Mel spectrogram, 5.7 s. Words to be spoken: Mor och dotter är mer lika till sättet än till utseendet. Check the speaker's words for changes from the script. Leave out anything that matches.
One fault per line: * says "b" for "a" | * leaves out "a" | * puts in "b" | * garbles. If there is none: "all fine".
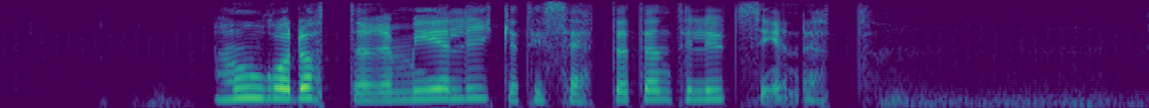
all fine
